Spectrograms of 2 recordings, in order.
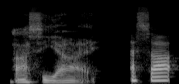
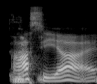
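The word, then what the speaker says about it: açaí: It just that's acai. not right. Do you know how to say acai? Acai. What? Acai.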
